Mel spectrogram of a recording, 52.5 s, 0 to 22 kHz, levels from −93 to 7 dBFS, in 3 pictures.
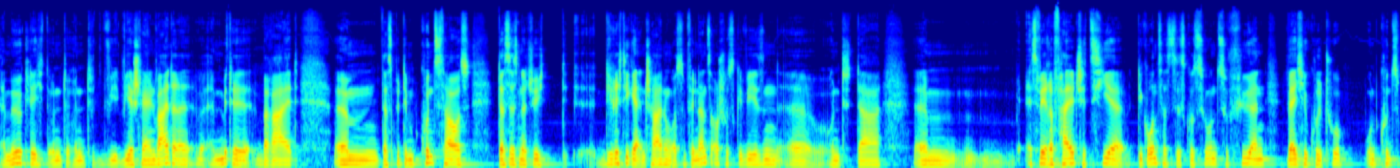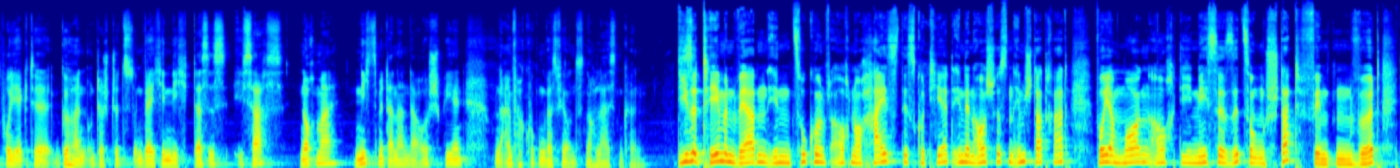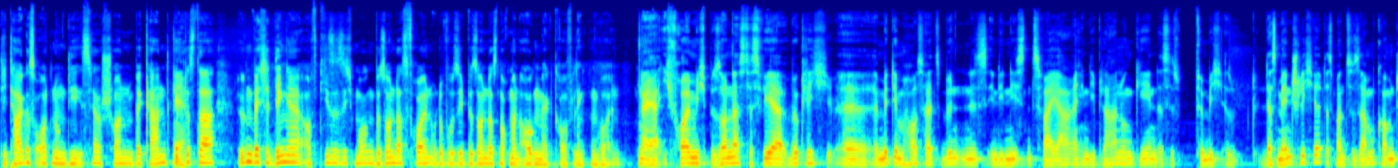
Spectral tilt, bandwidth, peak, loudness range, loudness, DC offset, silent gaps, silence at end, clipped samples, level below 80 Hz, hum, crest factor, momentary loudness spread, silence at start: -6.5 dB/octave; 18.5 kHz; -6 dBFS; 6 LU; -26 LUFS; under 0.1%; none; 0 s; under 0.1%; -54 dBFS; none; 18 dB; 12 LU; 0 s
